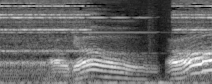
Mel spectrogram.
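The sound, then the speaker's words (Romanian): A telephone bell rings in a home with a steady, high metallic trill that continues beneath a person's speaking voice. “Aoleu, cum țârâie drăcovenia aia, parcă-mi găurește urechile. Păi da, e telefon să țârâie.”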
